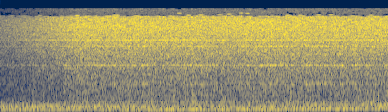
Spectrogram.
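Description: Production sedan race cars on a dirt speedway running bunched in a line at steady, moderate revs: an even engine drone with hiss and no sharp revving.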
